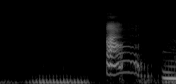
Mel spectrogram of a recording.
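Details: Eric, a nearly 12-year-old long-haired tabby from the UK, recorded indoors in October: a soft low rumble first, then a sharp bright meow and a short squeaky call at the end.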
